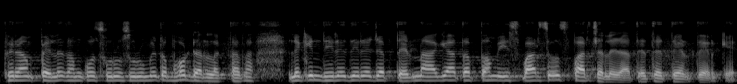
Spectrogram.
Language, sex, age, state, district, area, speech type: Hindi, female, 60+, Madhya Pradesh, Ujjain, urban, spontaneous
